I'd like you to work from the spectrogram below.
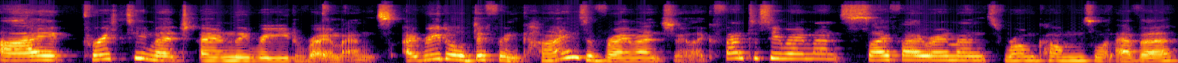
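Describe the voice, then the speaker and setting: Hardly pausing, a woman speaks in a high pitch with very wide pitch swings. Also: moderate pace. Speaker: romance author. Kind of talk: interview. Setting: international call.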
